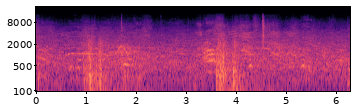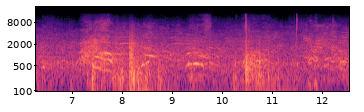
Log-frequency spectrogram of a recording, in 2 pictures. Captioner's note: crowd chatter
